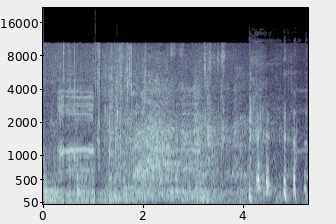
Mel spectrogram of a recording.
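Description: A mechanical sheep bleat from a wooden box with holes in it, a piece titled Sheep in the box, that runs around the room, wavering and fairly loud, layered over whirring and rattling noise, followed by a few sharp clacks near the end.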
